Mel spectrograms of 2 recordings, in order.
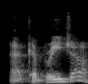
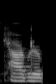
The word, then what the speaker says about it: Cabria: Cabrija, hopefully. I've pronounced that correctly. It's Cabria, but it's not a worry at all.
